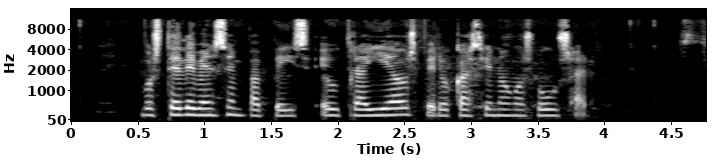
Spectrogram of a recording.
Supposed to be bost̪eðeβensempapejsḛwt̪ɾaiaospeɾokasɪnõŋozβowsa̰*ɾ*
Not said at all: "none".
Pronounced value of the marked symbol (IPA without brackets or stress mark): ɾ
